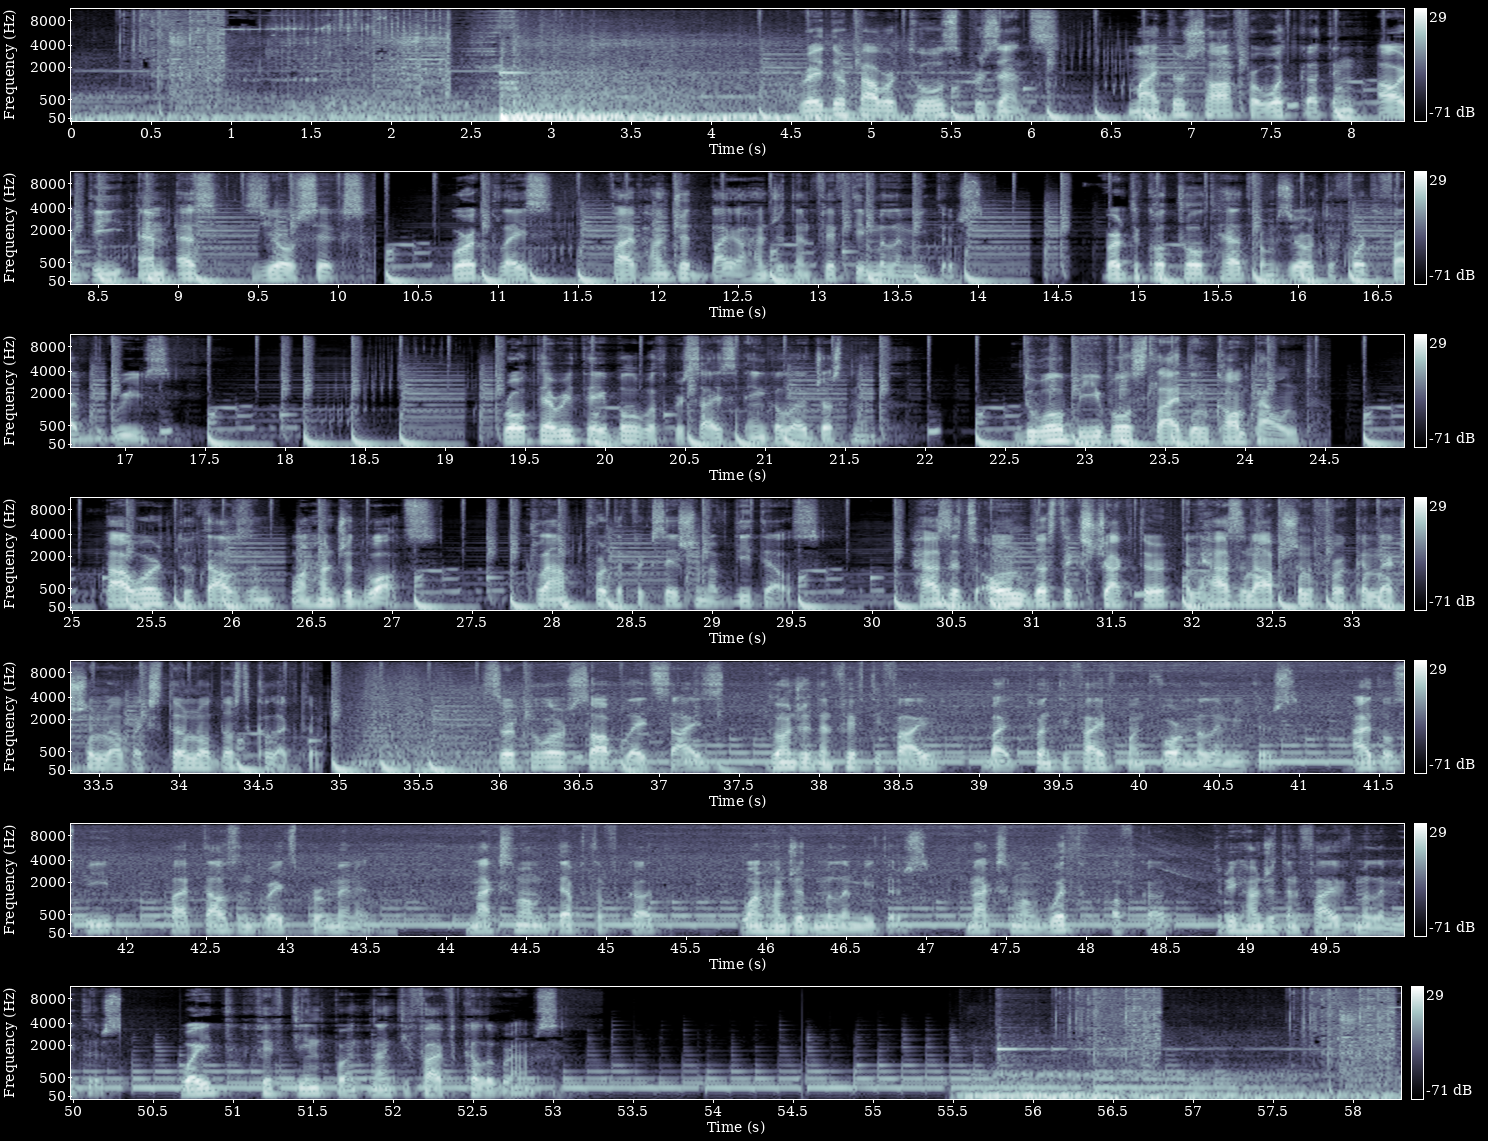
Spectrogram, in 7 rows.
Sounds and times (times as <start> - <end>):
Music: 0.0 - 58.3
Speech: 4.6 - 14.1, 14.8 - 17.4, 19.3 - 21.8, 22.6 - 24.5, 25.2 - 34.9, 35.9 - 43.6, 44.2 - 53.1.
